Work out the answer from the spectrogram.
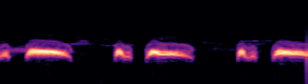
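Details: Spotted dove song for luring wild birds: low, mellow phrases, each a short wavering note then a sustained coo dropping slightly in pitch, given three times in quick succession.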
